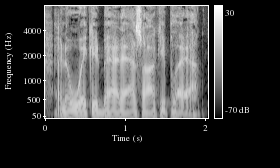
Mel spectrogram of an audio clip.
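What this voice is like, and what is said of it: Put-on Boston accent. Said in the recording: “I'm a sucker for the Boston accent. Had to do it.”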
